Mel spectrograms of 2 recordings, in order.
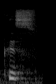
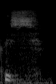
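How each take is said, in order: First: "kiss" ending on a plain hard s; hard final s. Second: "kiss" ending on a softened, palatal s with an ee colour; soft sign. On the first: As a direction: finish "kiss" with an unsoftened s. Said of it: "it sounds like that". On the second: Teacher showing the word with soft sign, softened s. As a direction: soften the final s of "kiss" toward "sy". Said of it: "If we put the soft sign in the end". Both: Shown as a demonstration.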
